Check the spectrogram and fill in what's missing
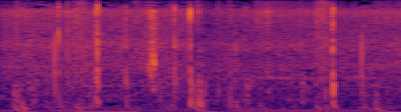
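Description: Rain falls during an outdoor football game in sunshine, a steady patter of drops with scattered sharper taps and soft thuds throughout, close and moderately loud with no talk.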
